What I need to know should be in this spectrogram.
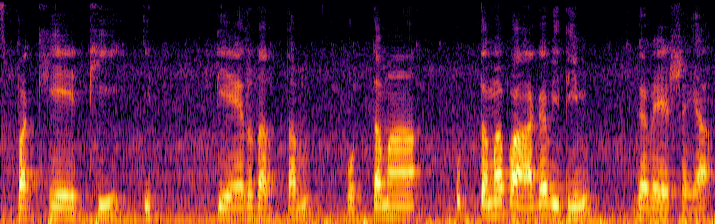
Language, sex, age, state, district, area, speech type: Sanskrit, male, 30-45, Kerala, Thrissur, urban, read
